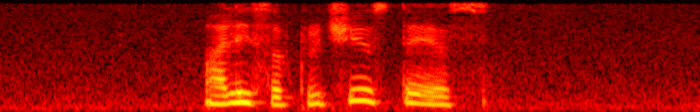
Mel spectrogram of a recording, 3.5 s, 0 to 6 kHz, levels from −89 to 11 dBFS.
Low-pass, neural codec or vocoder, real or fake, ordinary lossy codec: 5.4 kHz; none; real; AAC, 48 kbps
